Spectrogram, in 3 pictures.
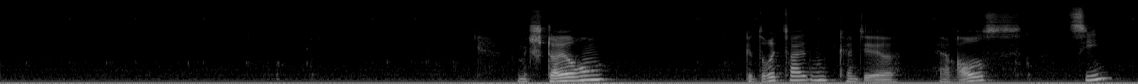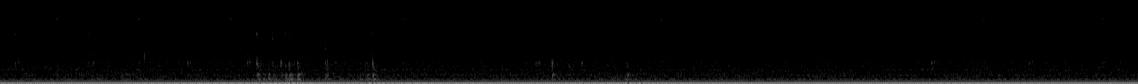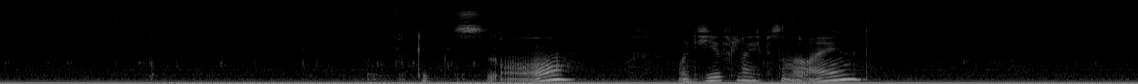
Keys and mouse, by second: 0.0 click, 0.7 click, 1.3 click, 2.0 click, 2.8 shift+middle click, 3.7 click, 4.1 click, 7.0 ctrl+click, 7.5 ctrl+click, 8.2 ctrl+click, 9.3 ctrl+click, 11.3 ctrl+click, 11.9 ctrl+click, 12.7 ctrl+click, 13.7 ctrl+click, 14.3 shift+middle click, 15.4-16.7 ctrl+drag, 18.0-20.7 ctrl+drag, 21.2 ctrl+click, 22.4 ctrl+click, 23.2 ctrl+click, 23.9 ctrl+click, 25.0 middle click, 26.5 shift+click, 26.9 click, 27.5 shift+click, 29.9 click, 30.7 click, 31.4 click, 33.5 click, 34.0 click.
